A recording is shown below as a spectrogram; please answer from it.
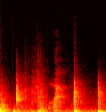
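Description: Knocks and bumps of a table's expansion leaf being pulled out of a closet, with a sharp knock about one and a half seconds in and another just before the end.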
